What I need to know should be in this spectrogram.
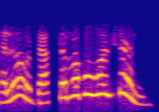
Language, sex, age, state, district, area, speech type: Bengali, female, 30-45, West Bengal, Purulia, urban, conversation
